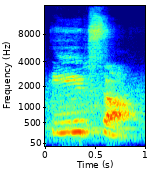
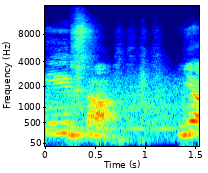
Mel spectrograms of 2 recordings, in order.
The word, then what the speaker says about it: ईर्ष्या: आगे चलिए ईर्षा। क्या है? ईर्षा, यह अशुद्ध रूप है और इसका हो जाएगा ईर्ष्या। क्या हो जाएगा? ईर्ष्या। तो इस तरीके से आप ध्यान देंगे, दोनों तरफ मात्रा आ रही है यहाँ पर ईर्ष्या, ये शुद्ध रूप होगा इसका और ये ईर्षा जो है अशुद्ध रूप है इसका।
